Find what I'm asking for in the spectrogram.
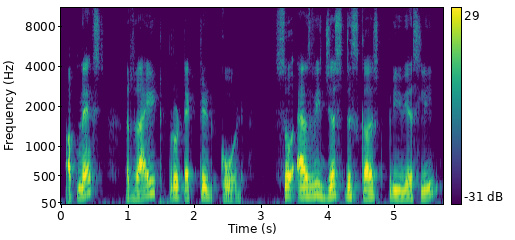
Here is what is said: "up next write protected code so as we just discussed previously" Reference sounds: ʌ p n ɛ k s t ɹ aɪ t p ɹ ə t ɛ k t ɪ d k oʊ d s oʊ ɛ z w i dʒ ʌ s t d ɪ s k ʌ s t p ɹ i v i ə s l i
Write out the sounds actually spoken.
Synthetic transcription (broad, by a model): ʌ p n ɛ k s t ɹ aɪ t p ɹ ə t ɛ k t ɪ d k oʊ d s oʊ ɛ z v i dʒ ʌ s t d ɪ s k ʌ s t p ɹ i v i ə s l i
